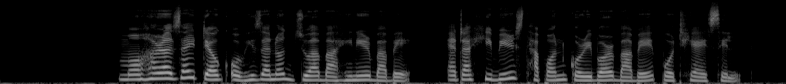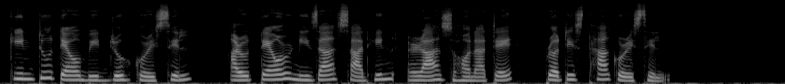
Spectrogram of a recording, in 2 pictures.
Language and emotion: Assamese, neutral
